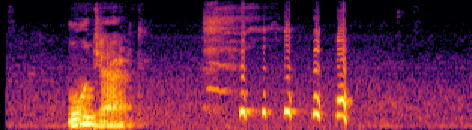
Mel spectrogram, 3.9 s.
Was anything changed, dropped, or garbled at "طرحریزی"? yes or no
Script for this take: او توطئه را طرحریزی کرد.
yes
